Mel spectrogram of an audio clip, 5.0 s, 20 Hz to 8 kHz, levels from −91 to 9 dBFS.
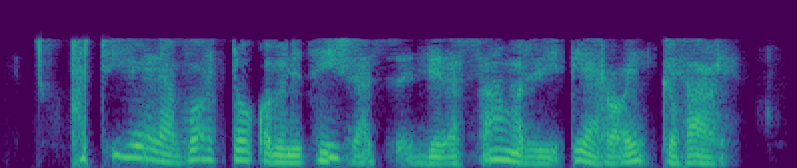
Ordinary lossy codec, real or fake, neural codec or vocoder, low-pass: AAC, 16 kbps; fake; codec, 16 kHz, 1 kbps, FreqCodec, larger model; 7.2 kHz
